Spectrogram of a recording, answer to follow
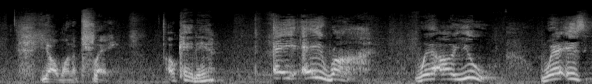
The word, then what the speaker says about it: Aaron: A.A. Ron. Here. Why didn't you answer me the first time I said it, huh? Because it's pronounced Aaron.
